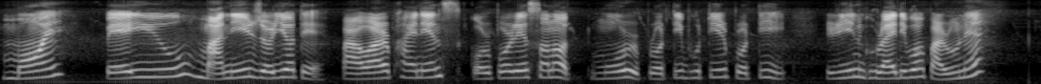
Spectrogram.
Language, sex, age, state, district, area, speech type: Assamese, female, 30-45, Assam, Biswanath, rural, read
